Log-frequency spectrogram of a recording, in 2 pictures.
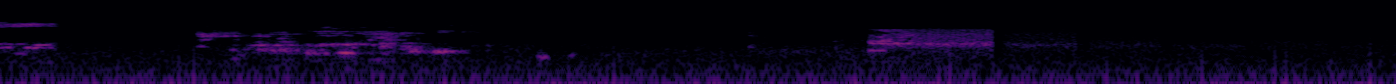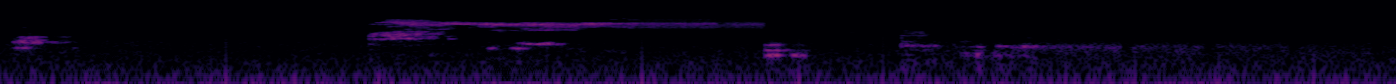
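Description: A young woman speaks calmly and quietly over an online call, with long pauses.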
